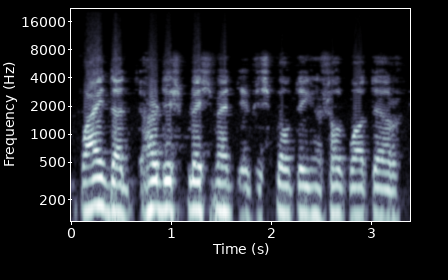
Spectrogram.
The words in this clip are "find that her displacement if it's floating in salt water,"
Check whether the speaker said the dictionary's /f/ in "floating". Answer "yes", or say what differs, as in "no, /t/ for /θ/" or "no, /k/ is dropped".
no, /p/ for /f/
